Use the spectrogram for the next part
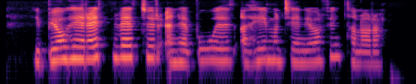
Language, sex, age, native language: Icelandic, female, 30-39, Icelandic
